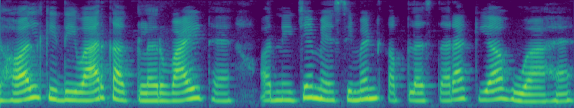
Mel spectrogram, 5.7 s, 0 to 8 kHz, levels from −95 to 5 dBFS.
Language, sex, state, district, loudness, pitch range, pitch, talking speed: Hindi, female, Jharkhand, Garhwa, -16 LUFS, 215-260 Hz, 230 Hz, 165 wpm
